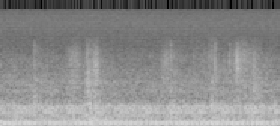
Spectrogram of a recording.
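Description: Steady low electrical hum of the recording and room, with a few faint, brief soft sounds scattered through it.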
